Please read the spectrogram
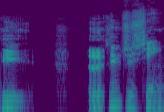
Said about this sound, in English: I'm in the voice changer. So, if I wanted to get a scammer on the line, I could do this. I could just change the pitch of my voice all the way down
